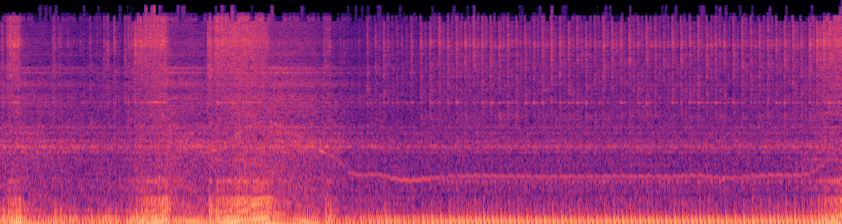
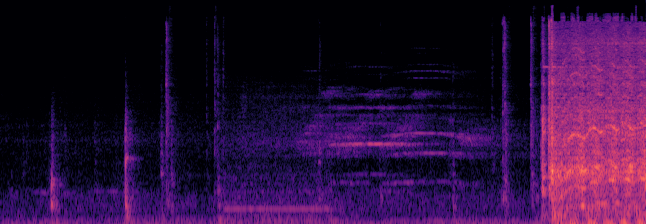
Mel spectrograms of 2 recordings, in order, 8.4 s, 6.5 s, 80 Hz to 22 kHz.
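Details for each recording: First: Mazda FD RX-7 after a makeshift repair of an exhaust leak with cut stainless patch: a few quick blips, then a smooth, steady idle with no puffing or ticking; exhaust sounds sealed and the engine runs healthy. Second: Mazda FD RX-7 rotary with a large hole in the exhaust where a previous owner had stuffed an O2 sensor; quiet ticks then a loud, harsh, raspy roar far too noisy for a cold start, from the exhaust leak.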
